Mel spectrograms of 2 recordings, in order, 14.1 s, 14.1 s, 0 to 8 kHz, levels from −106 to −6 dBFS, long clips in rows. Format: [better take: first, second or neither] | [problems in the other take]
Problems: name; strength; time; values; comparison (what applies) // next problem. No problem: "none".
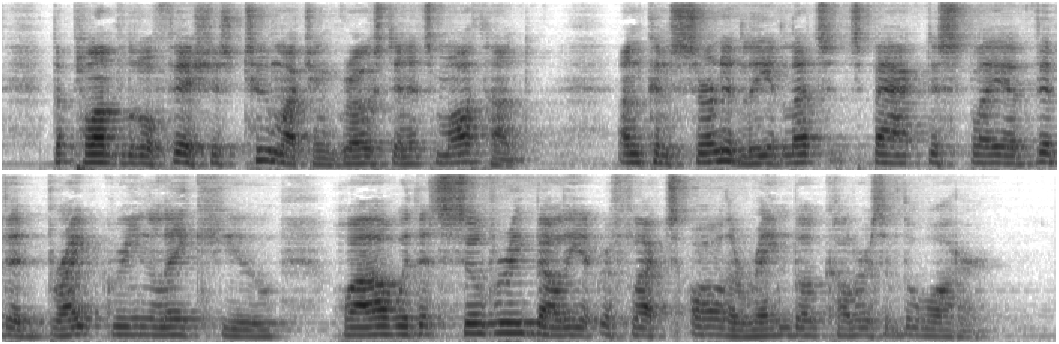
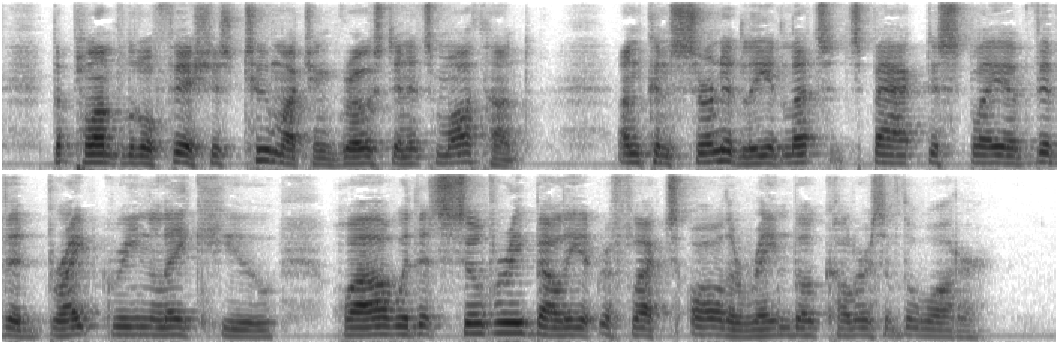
second | room echo; dies away in 0.7 s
